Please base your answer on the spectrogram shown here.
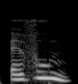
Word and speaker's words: even: Pronounced eh-vuhn, with a short e, as in egg, and a short u as in up.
